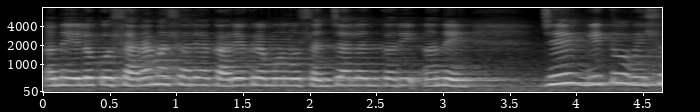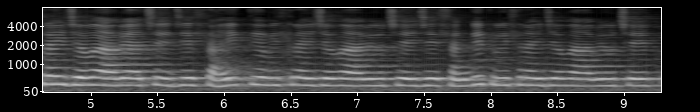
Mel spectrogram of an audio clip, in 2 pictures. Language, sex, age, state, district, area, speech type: Gujarati, female, 45-60, Gujarat, Surat, rural, spontaneous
